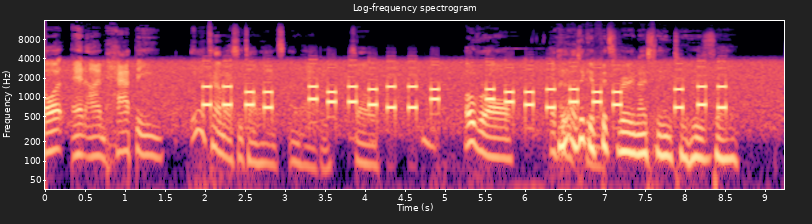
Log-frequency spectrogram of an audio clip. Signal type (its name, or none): DTMF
